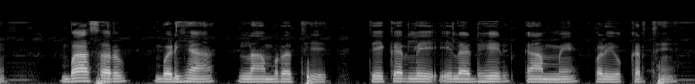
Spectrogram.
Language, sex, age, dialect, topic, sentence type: Chhattisgarhi, male, 18-24, Northern/Bhandar, agriculture, statement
